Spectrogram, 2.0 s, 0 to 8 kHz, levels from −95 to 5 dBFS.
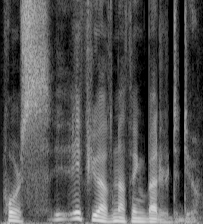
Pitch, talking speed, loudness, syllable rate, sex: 125 Hz, 265 wpm, -17 LUFS, 6.1 syllables/s, male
